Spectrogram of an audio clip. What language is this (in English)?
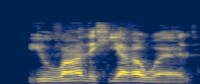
Kabyle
